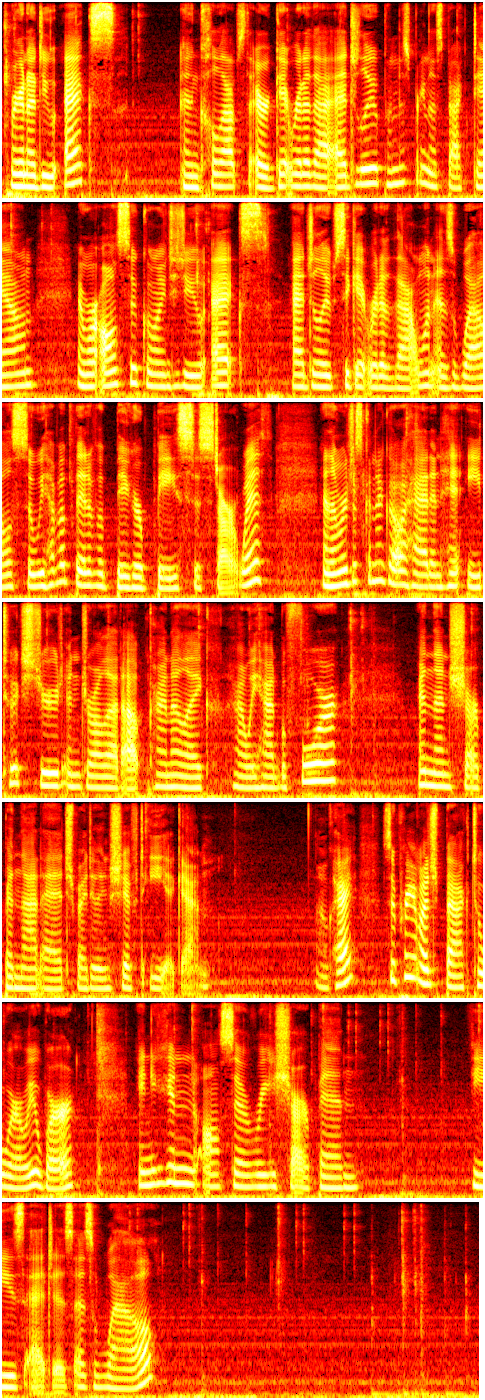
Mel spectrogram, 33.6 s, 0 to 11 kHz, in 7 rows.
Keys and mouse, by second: 0.0 n, 0.0 x, 2.8-4.5 right drag, 3.4 click, 4.5 click, 5.4-6.7 right drag, 6.7 x, 8.8 middle click, 9.2 middle click, 13.1 e, 14.9 click, 16.9-17.9 right drag, 17.9 shift+e, 23.5 middle click, 24.3 middle click, 24.6 middle click, 25.7-26.7 right drag, 25.9 click, 26.7-29.5 middle drag, 31.0 middle click, 32.9 shift+e.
